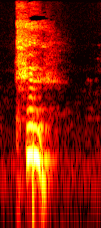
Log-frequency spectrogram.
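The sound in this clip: A voice imitates a small, squeaky sneeze: a single brief, breathy burst with a thin nasal squeak, over in less than half a second.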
